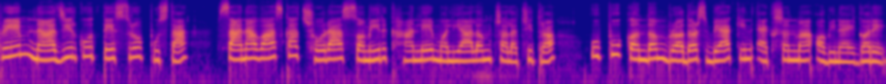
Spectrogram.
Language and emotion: Nepali, neutral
